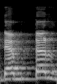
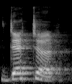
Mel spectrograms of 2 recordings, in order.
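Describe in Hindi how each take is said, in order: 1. "t" से पहले "b" की आवाज़ सुनाई देती है। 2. "t" से पहले "b" की कोई आवाज़ सुनाई नहीं देती। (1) "आप इसे डेब्टर नहीं बोलेंगे" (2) "ये वर्ड है डेटर"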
